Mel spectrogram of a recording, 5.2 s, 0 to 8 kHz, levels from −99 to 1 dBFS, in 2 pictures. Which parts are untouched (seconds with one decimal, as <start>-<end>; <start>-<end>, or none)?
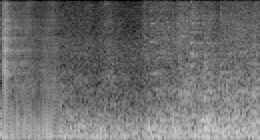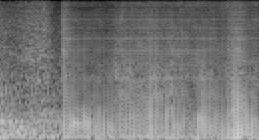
0.6-3.2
